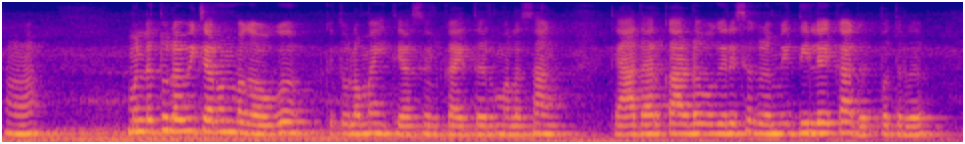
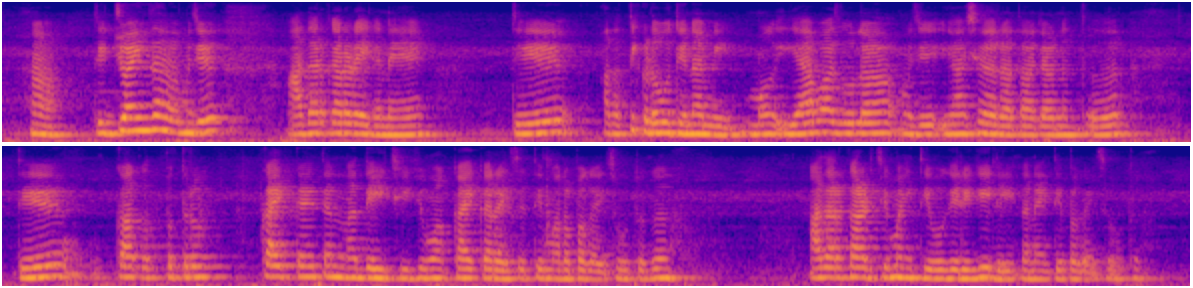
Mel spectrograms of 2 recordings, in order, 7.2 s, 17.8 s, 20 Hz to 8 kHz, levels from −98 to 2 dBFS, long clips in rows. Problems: constant background noise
